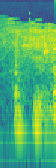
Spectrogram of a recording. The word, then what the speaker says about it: капере: Капере, может быть, да. Ударение на последний слог.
